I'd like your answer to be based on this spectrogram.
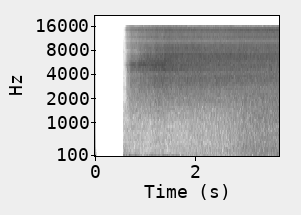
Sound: air swooshing

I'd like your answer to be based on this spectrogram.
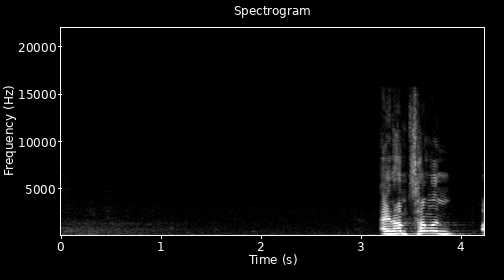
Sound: audience laughs

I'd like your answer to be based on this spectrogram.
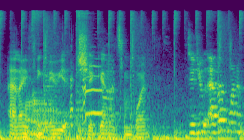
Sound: chicken clucks

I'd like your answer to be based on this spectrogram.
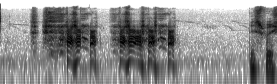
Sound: laughing

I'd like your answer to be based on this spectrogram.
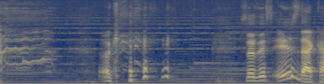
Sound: laughs

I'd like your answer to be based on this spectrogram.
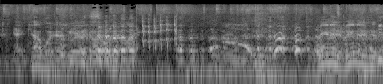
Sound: laugh

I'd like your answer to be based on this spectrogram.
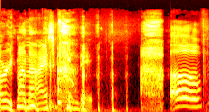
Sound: laughter

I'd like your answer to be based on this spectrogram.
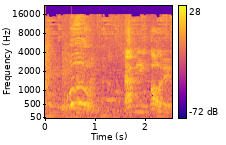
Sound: pop!

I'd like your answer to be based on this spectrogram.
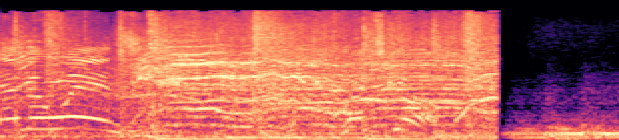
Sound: screaming

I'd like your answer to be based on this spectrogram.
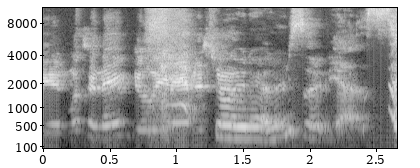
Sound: laughs

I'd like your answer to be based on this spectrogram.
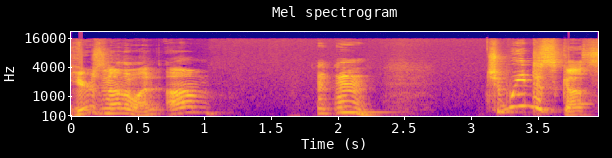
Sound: ahem

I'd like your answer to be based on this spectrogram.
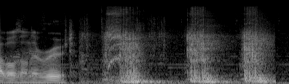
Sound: drilling

